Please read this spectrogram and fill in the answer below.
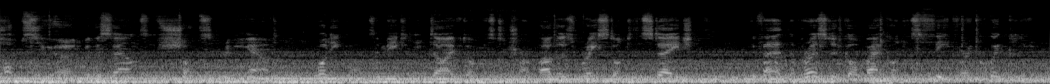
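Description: Car cabin road noise with a steady engine hum, under a radio news report playing a recording from a crowd, with voices shouting and calling out at irregular moments.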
